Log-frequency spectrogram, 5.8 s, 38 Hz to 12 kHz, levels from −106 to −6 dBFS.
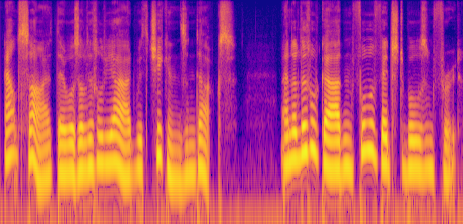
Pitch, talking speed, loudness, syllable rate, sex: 170 Hz, 195 wpm, -17 LUFS, 5.7 syllables/s, male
